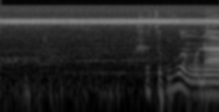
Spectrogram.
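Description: Crickets trilling in one steady, high-pitched drone. A man's voice begins speaking near the end.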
